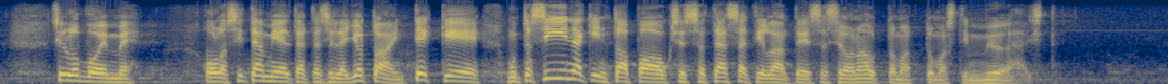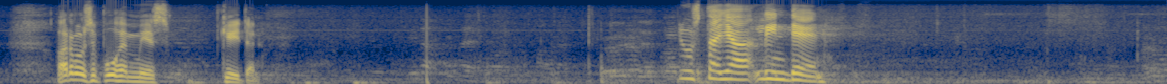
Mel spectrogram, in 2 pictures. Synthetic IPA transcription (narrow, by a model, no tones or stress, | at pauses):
silːoʋʋoimːe | olːɑssit̪æmielt̪æet̪ːæsilːæjot̪ɑint̪ekeːmut̪ːɑsiːnækint̪ɑpɑuksesːɑt̪æsːæt̪ilɑnt̪eːsːɑseonɑut̪ːomɑt̪ːomɑst̪immyøhæ̰st̪æ̥ | ɑrʋoisepuhemːieskiːt̪æn | dust̪ɑjɑlindeːn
